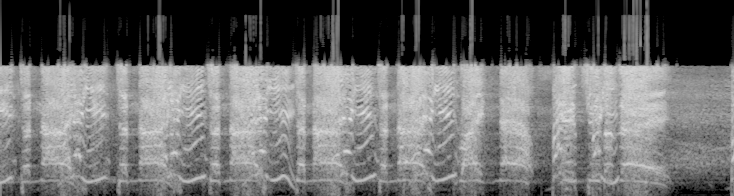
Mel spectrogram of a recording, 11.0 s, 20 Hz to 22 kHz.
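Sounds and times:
congregation shouting: 0.0 - 11.0.

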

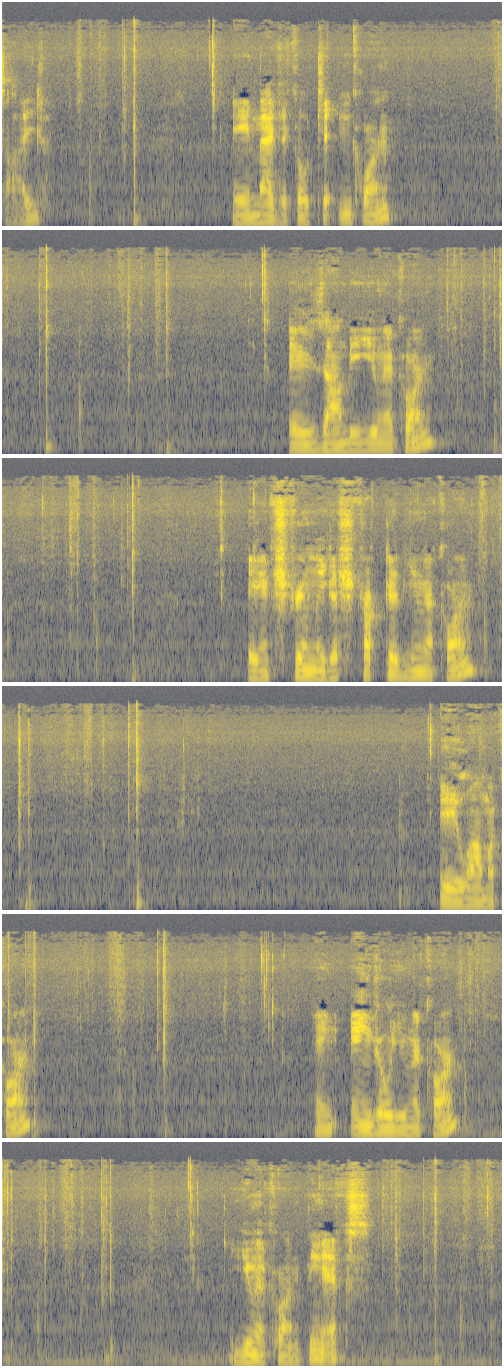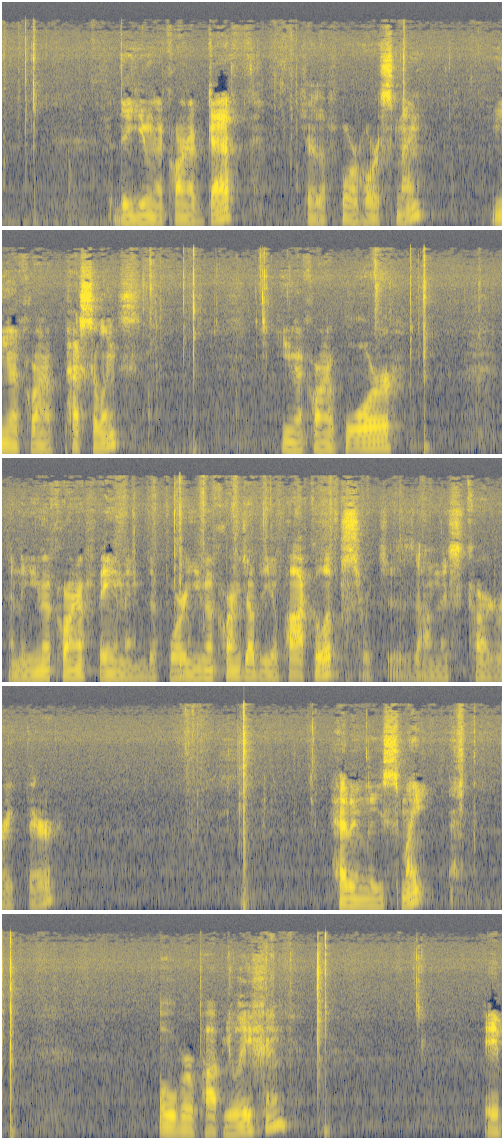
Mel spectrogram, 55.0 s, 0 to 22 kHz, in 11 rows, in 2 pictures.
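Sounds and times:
playing cards clicking and sliding: 0.7 - 1.5, 4.9 - 6.8, 9.2 - 11.5, 14.6 - 17.0, 19.7 - 22.6, 24.3 - 26.7, 27.5 - 31.2, 32.4 - 34.2, 36.3 - 37.9, 38.7 - 39.4, 41.0 - 43.6, 46.8 - 48.3, 49.4 - 50.3, 52.8 - 53.4
cards clicking together: 28.8 - 30.5, 47.3 - 47.6, 49.6 - 50.2.

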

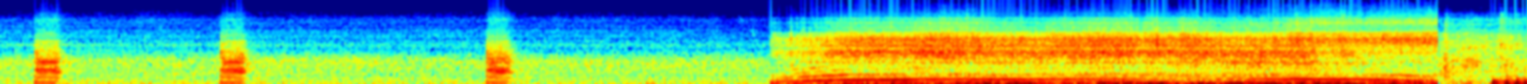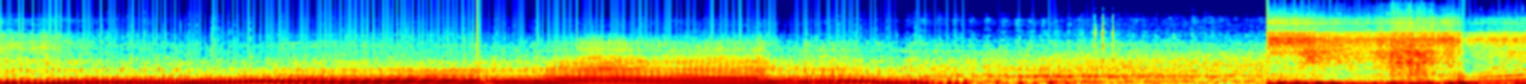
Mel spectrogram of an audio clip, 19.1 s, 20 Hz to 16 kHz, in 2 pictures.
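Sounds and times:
car engine revving and idling: 4.8 - 17.5, 18.2 - 19.0
car engine running on road: 4.8 - 19.0.

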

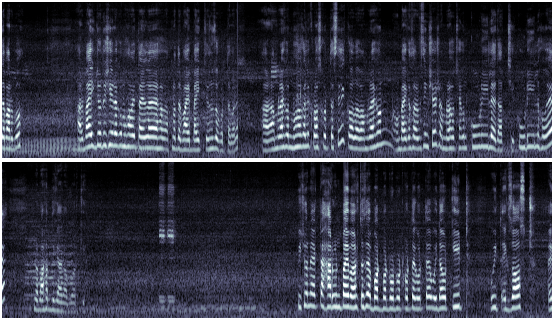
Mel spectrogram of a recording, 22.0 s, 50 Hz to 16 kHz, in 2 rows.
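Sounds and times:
motorcycle riding: 0.0 - 4.8, 12.3 - 22.0
person talking: 1.5 - 12.8, 16.9 - 22.0
vehicle horn toot: 11.5 - 12.4, 14.1 - 14.6.

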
